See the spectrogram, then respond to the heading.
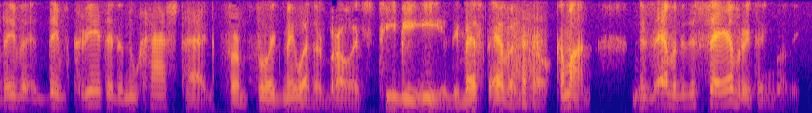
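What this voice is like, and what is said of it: Odd put-on accent. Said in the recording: “I don't know where that accent came from. I don't even know anybody who speaks that way.”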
